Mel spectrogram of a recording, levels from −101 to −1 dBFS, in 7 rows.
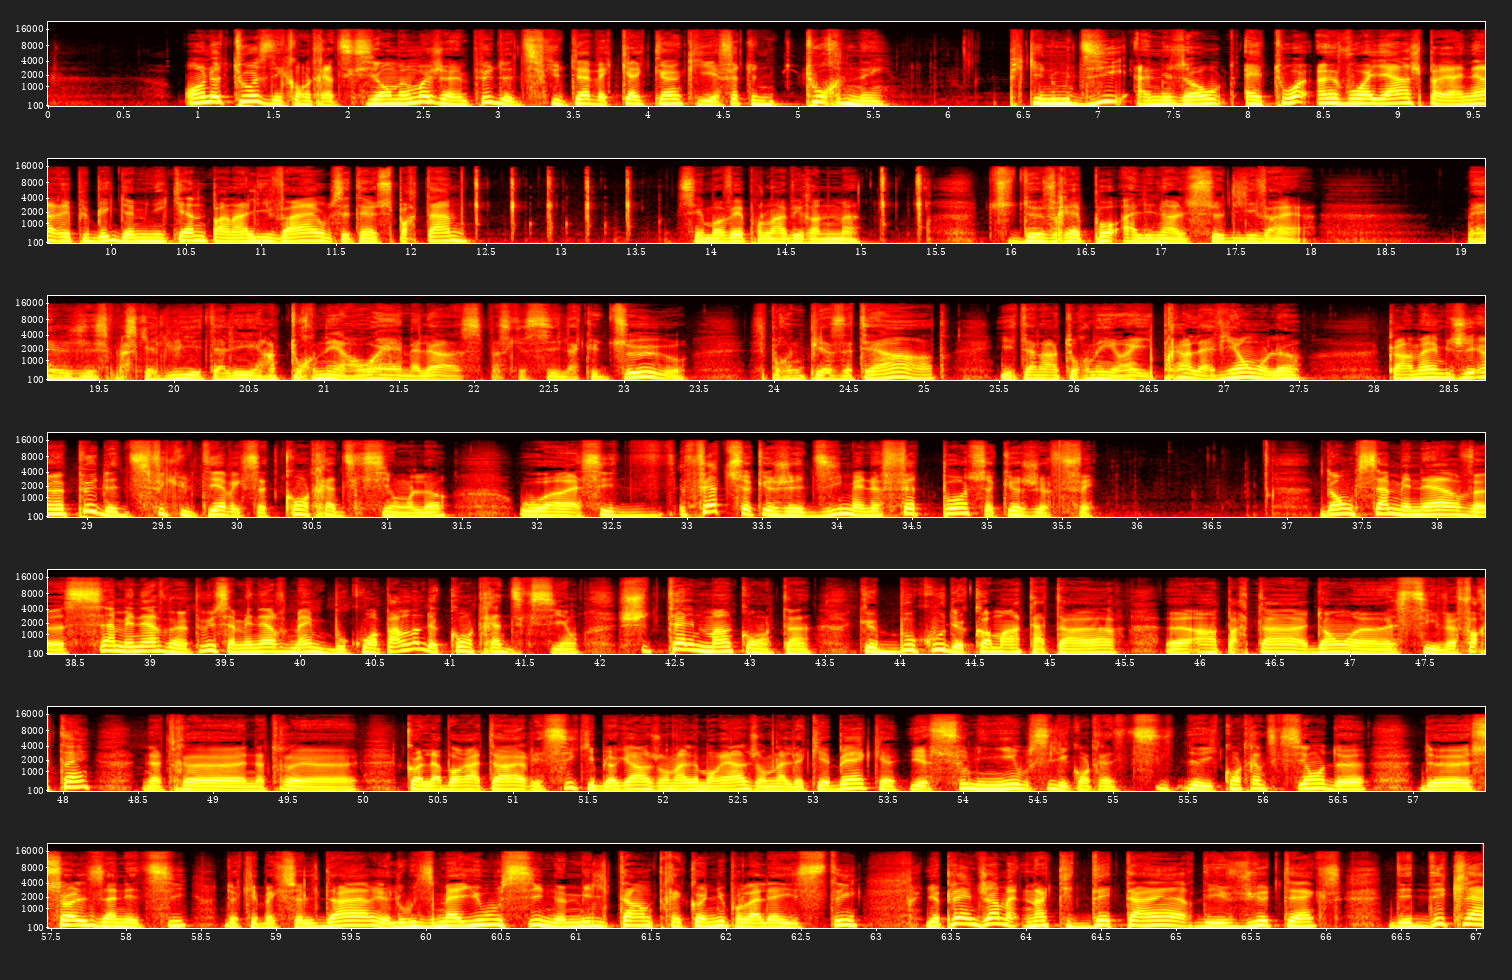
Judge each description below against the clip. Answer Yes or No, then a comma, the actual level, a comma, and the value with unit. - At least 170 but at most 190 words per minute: Yes, average, 185 wpm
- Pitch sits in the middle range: Yes, medium, 145 Hz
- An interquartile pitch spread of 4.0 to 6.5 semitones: Yes, average, 5.2 semitones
